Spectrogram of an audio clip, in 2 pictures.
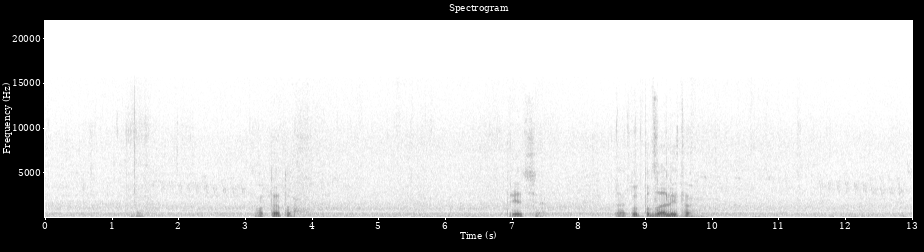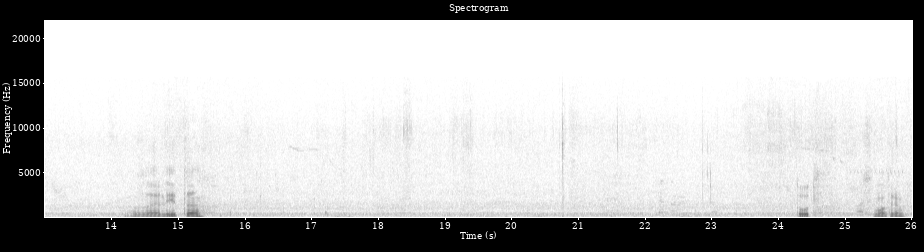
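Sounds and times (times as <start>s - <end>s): honey bees buzzing: 0.0s - 26.0s.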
